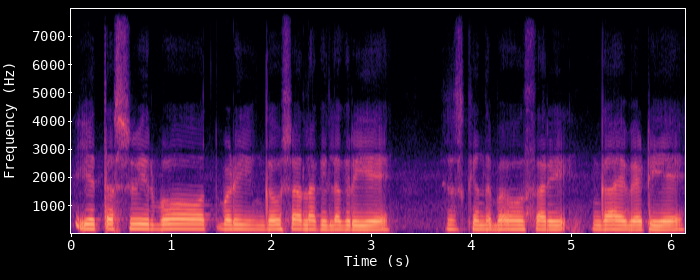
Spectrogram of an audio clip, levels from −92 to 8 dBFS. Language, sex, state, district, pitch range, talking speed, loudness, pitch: Hindi, male, Rajasthan, Barmer, 150-165 Hz, 155 wpm, -14 LUFS, 160 Hz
